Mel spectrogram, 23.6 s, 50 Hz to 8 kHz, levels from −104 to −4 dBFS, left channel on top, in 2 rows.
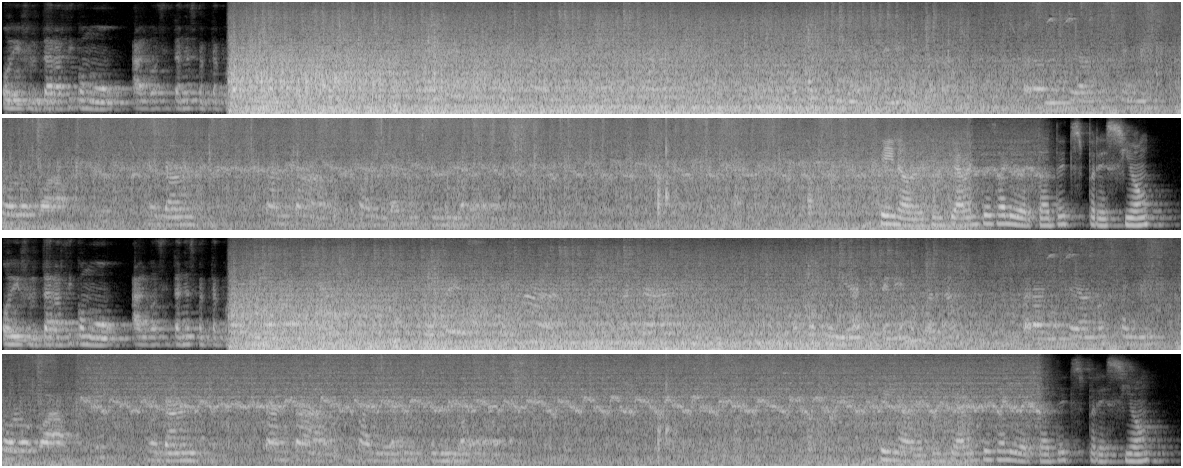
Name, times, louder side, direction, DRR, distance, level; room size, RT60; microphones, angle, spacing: voice 1, 0.0-3.6 4.1-5.6 6.1-7.2 7.9-9.7 10.0-12.9 13.2-13.7 14.4-17.0, right 2 dB, 35° right, 2 dB, 2.6 m, -33 dB
sound 1, 2.3-21.5, left 2 dB, 25° left, 0.8 m, -29 dB
sound 2, 12.5-22.2, right 4 dB, 70° right, 3.3 m, -36 dB
voice 2, 20.6-23.2, left 4 dB, 70° left, 12 dB, 0.8 m, -31 dB
16.5 x 6.5 x 6.1 m, 0.76 s
head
